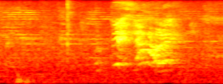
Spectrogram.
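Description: A child's voice calls out loudly and high-pitched for under a second, starting about a second in, with children's voices in the background. A low, dull thump comes just after the start.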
